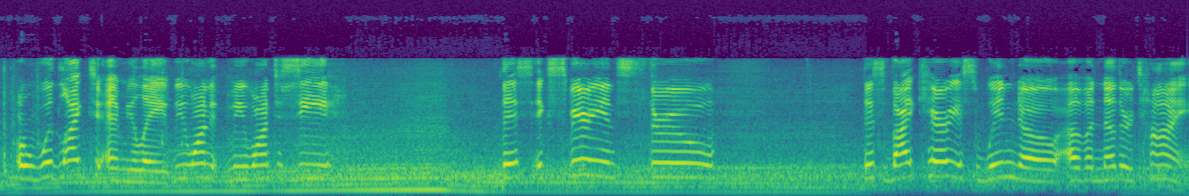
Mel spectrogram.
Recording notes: Another segment in the car.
